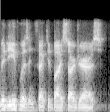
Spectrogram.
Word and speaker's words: Sargeras: Eve was infected by Sargeras by the way is a soft G sorry arias no one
